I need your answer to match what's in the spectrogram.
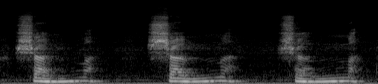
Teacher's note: Mo has neutral tone, which means no tone. Just very gentle.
